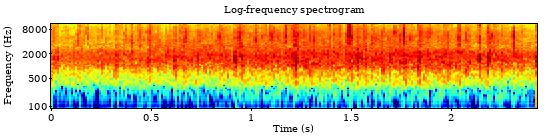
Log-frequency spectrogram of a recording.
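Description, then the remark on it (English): A church audience applauds steadily for 120 people who graduated from a freedom session, many hands clapping in a dense, even patter at moderate loudness throughout, with no voices rising above it. “Applause, please.”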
